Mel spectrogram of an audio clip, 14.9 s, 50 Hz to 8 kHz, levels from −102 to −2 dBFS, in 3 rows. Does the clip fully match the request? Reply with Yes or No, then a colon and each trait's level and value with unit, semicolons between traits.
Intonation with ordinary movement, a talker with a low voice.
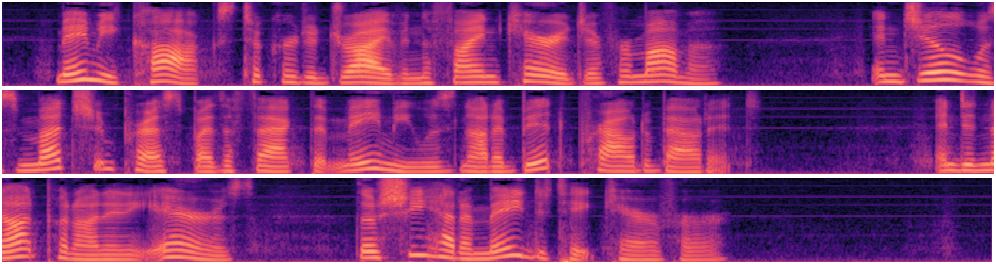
No: average, 5.0 semitones; high, 190 Hz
